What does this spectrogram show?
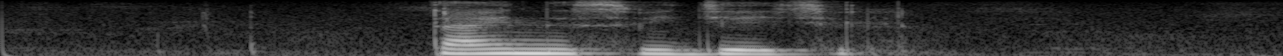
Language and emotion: Russian, neutral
